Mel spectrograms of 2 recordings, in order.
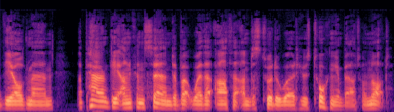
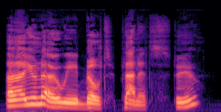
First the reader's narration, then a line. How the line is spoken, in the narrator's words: asked solemnly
